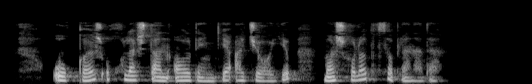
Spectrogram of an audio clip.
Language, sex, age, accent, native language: Uzbek, female, 25-34, Surxondaryo, Uzbek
